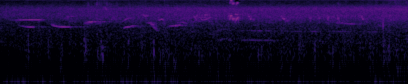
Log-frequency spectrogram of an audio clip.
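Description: Outdoor ambience: a steady low background hiss with scattered short bird chirps throughout.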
